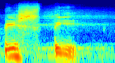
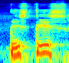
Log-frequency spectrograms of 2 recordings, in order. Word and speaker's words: pistis: maka dia akan diselamatkan pisti pistis bukan Pis salah Sekolah di mana anda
